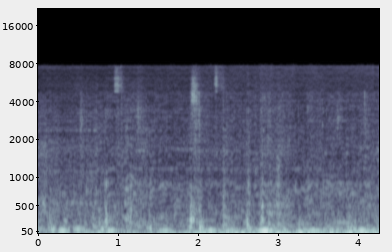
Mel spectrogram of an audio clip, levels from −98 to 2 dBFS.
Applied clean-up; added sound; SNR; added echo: neural mask model DeepFilterNet 3.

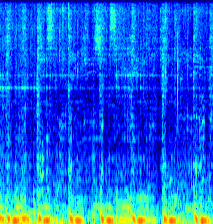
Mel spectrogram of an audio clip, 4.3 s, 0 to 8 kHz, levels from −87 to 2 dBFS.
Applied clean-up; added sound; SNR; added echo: neural separator model SepFormer DNS4.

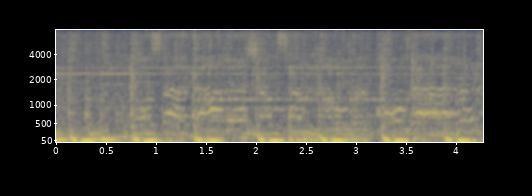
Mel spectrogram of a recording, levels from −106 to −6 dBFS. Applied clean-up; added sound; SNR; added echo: none; Rain; 15 dB; reverberation time 0.1 s.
